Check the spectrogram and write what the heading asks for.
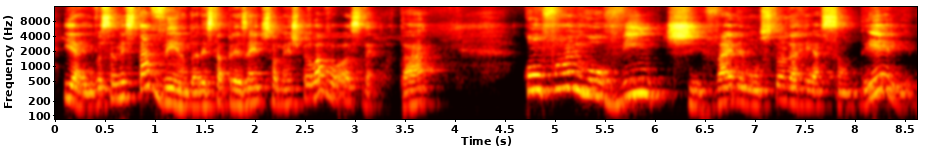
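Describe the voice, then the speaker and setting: Woman teacher, Brazilian Portuguese accent, chatty, asks questions, echoey room, mid pitch. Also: darkish tone. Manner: chatty, repeats points, asks students questions. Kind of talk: online class lesson.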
